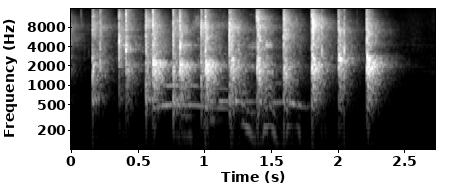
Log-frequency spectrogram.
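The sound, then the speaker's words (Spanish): Applause welcoming a Mexican radio expert guest, about ten sharp, evenly spaced claps in a steady rhythm, fairly loud. A faint voice hums or murmurs underneath before the clapping fades out. “Aplausos, por favor.”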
